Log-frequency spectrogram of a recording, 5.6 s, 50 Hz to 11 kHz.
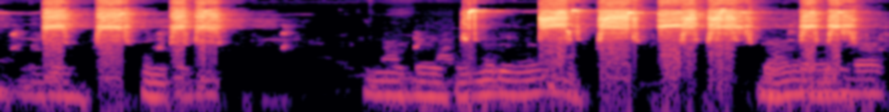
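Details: Black francolin calling during a calling trial in 2025: loud, harsh, rasping bursts repeated in quick uneven phrases, with a pause midway, over a low humming voice-like background.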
